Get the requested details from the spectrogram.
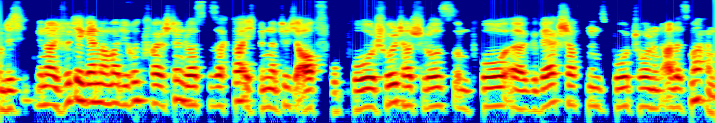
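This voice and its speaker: This man has an ordinary speaking voice with a fairly high pitch. He talks at a fairly quick pace with lively intonation. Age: 30s. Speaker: climate activist. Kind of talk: debate.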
